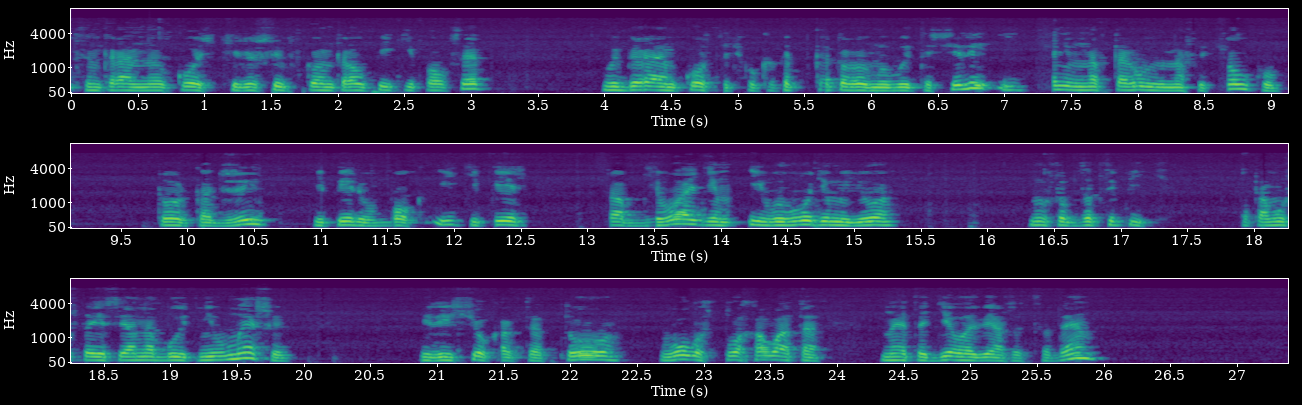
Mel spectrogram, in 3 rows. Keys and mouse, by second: 1.6 ctrl+p, 3.4 click, 7.8-8.8 middle drag, 11.5 click, 11.5 g, 12.4 right click, 14.1 click, 14.9 g, 16.0 middle click, 17.1-18.1 middle drag, 18.3 g, 20.4 g, 22.1-23.9 middle drag.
